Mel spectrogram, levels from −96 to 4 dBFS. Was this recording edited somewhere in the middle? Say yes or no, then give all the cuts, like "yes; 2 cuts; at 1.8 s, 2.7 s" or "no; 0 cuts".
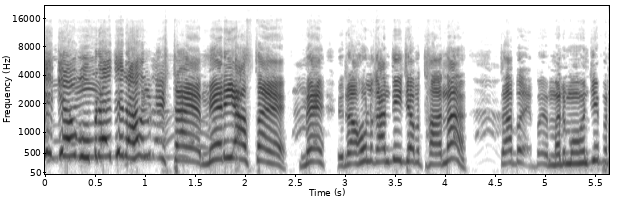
no; 0 cuts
